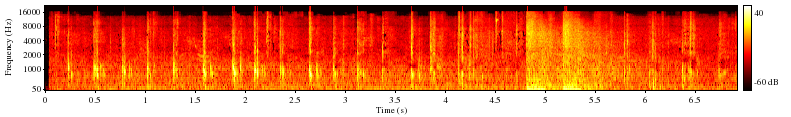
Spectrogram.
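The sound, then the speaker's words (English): Horse hooves clip-clop in a steady, evenly spaced rhythm for a mock Amish drive-by shooting. A brief burst of gunfire cuts in partway through, and then the hoofbeats carry on. “An Amish drive-by shooting. Wouldn't it be a ride-by shooting?”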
